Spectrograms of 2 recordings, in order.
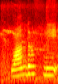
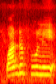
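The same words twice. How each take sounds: First: No vowel is sounded before the 'lly'. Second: A full vowel is sounded before the 'lly'. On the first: The speaker calls it right. "Cut the U off and you can pronounce it like" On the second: The speaker calls it wrong. "I'm not pronouncing that like"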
